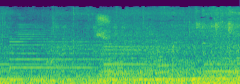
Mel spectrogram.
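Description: BMW iX electric SUV's low-speed pedestrian warning sound: a steady synthetic hum of several held tones over a low rumble as the car rolls slowly forward.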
